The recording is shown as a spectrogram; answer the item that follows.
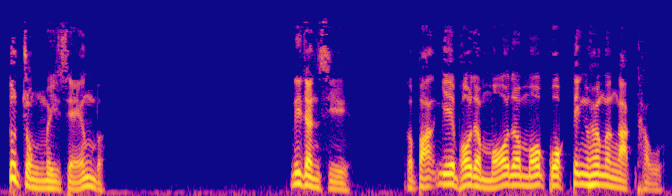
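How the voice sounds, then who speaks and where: A man's voice: mid-range voice, no room sound, studio quality. A man narrating a folk tale in colloquial Cantonese as a storyteller, theatrical, addressing listeners and stretching words for emphasis.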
